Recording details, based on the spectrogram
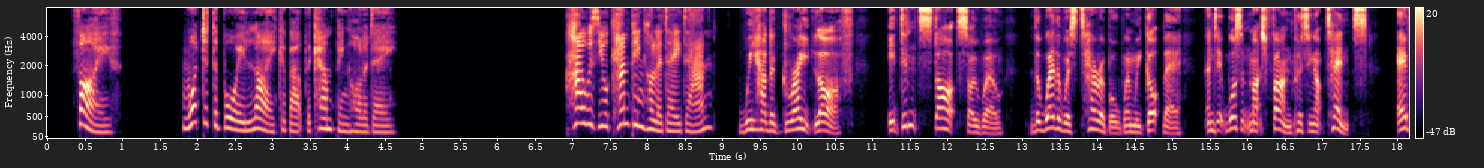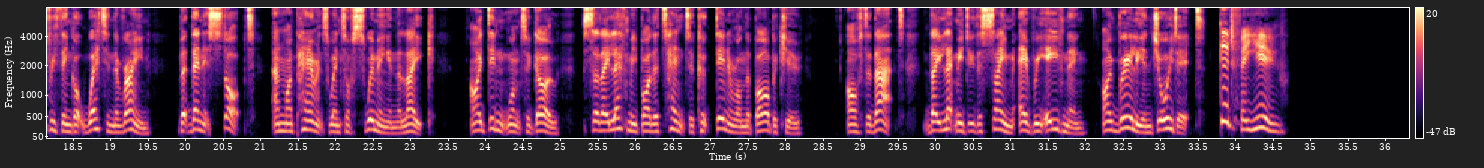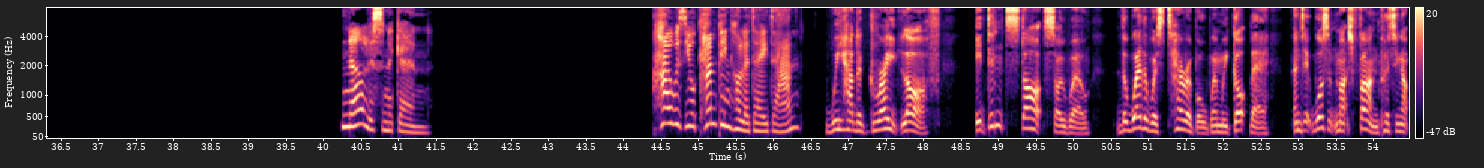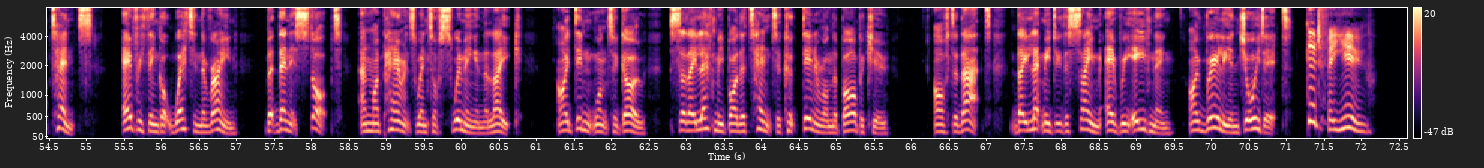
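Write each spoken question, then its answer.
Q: What did the boy like about the camping holiday?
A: cooking dinner on the barbecue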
